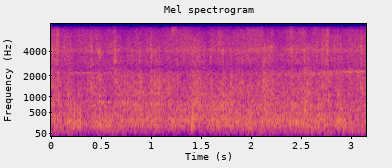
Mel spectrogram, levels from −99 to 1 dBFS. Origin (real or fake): real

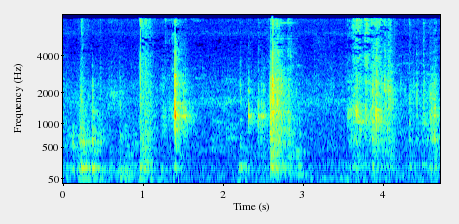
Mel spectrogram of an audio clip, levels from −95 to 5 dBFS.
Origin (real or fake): real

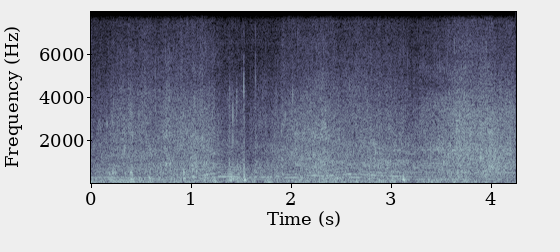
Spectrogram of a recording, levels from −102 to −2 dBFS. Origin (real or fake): real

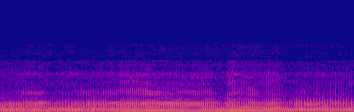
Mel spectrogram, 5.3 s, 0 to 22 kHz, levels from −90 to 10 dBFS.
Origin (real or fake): fake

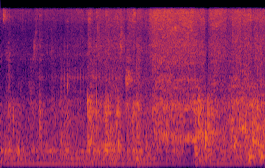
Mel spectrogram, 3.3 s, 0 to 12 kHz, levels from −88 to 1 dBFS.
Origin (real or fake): real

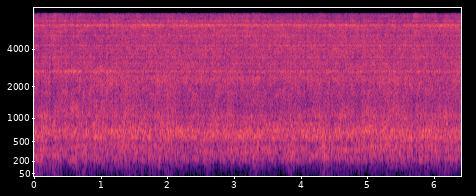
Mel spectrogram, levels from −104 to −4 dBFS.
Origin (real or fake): fake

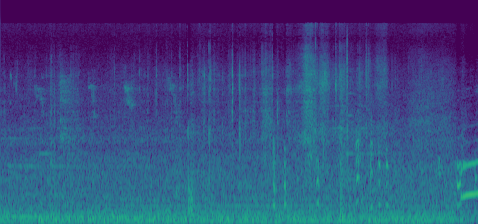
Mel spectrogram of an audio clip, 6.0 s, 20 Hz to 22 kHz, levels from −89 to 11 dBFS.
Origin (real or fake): real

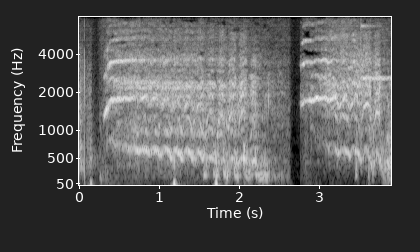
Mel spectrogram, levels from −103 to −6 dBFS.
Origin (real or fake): fake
